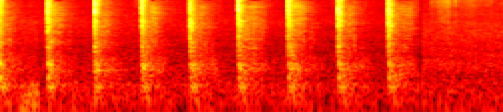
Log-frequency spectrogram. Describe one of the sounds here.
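A hammer strikes metal in quick, steady blows.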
